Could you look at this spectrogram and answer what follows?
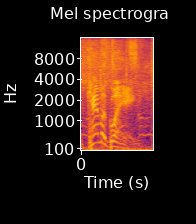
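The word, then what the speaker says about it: Camagüey: Glad to have you aboard the Fenix A320 and flying down to Camaguey. And that's the correct pronunciation because the computer done told me.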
